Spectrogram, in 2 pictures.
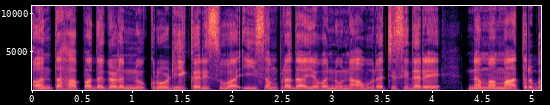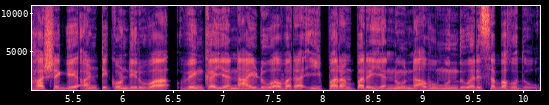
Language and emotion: Kannada, neutral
